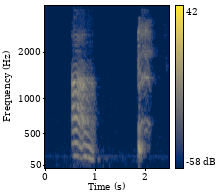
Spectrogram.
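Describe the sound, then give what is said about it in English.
Two coughs brought on by burning incense. The first is longer and voiced, and after a short pause comes a second, briefer one. There is no talk between them. “I have some incense burning that's making me cough.”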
